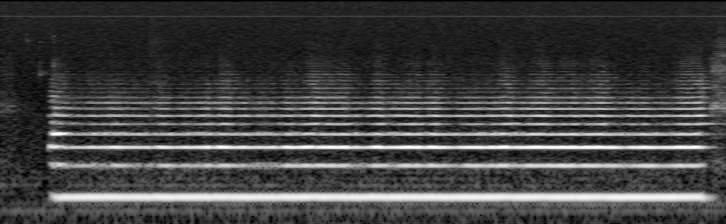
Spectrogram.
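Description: A single sustained Romanian kaval note, G sharp, held steadily for about six and a half seconds, soft and breathy with rich overtones, no voices.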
